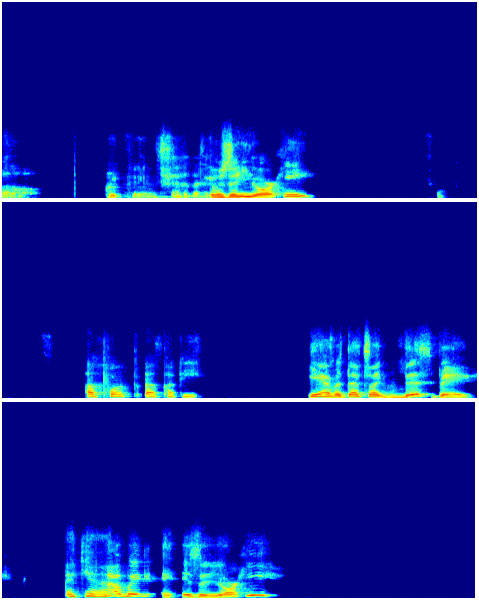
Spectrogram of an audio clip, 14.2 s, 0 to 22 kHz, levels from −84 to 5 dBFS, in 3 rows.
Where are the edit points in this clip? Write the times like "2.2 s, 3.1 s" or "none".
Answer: none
